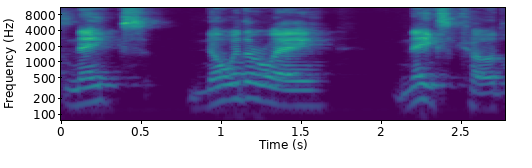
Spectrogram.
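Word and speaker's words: NAICS: a really important one used multiple ways it's pronounced nakes no other way nakes code like snakes and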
